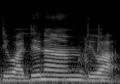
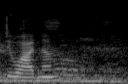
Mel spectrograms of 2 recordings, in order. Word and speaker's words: duodenum: Now, if you guys want to pronounce that different than I'm doing it, that's fine. I've heard it duodenum, I just say duodenum.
